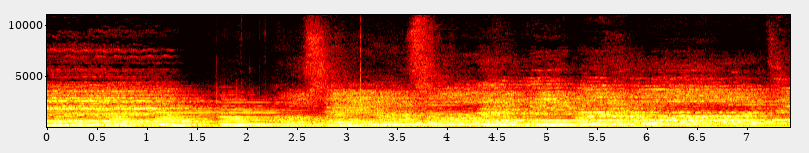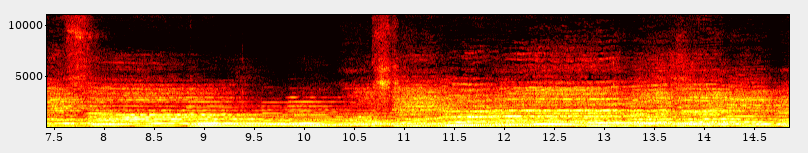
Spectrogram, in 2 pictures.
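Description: Mixed high-school choir singing sustained, slowly changing chords, accompanied by grand piano; a few sung 's' consonants stand out briefly.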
